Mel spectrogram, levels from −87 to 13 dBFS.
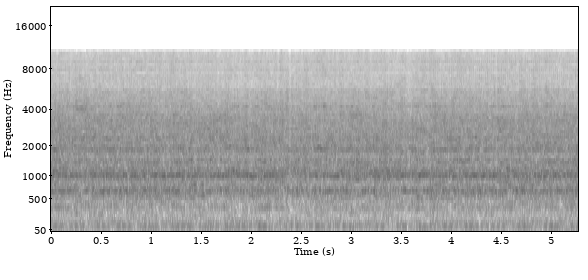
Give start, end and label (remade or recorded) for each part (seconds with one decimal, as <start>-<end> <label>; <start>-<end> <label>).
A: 0.0-1.4 recorded; 1.4-3.8 remade; 3.8-5.3 recorded

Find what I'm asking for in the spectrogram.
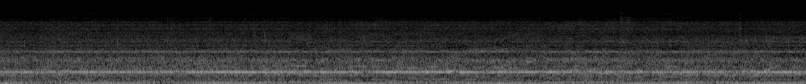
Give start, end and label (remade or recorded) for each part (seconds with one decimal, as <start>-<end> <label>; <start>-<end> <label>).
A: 0.0-0.8 remade; 0.8-2.9 recorded; 2.9-6.8 remade; 6.8-7.4 recorded; 7.4-8.1 remade

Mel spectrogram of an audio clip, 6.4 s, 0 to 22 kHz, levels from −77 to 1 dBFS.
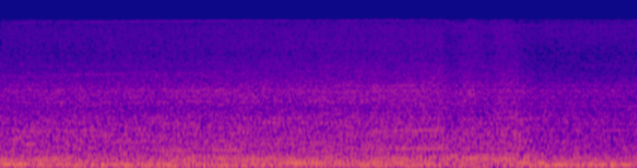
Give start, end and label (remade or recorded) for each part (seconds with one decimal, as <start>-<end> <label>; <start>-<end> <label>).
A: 0.0-6.4 recorded

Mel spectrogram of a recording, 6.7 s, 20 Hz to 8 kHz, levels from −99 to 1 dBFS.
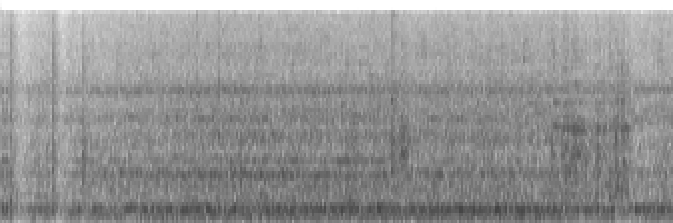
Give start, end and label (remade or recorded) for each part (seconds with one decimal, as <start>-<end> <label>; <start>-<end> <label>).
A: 0.0-0.6 remade; 0.6-6.7 recorded

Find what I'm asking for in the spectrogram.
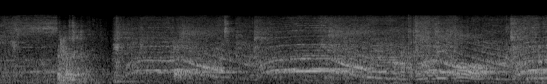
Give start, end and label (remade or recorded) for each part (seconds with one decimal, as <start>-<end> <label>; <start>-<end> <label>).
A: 0.0-3.7 recorded; 3.7-4.3 remade; 4.3-5.5 recorded

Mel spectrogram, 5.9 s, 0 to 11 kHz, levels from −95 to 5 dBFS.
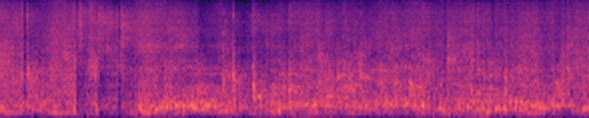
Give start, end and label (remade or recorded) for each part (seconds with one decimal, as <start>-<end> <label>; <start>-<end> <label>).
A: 0.0-5.9 remade

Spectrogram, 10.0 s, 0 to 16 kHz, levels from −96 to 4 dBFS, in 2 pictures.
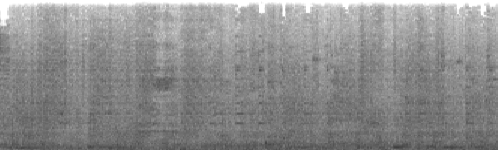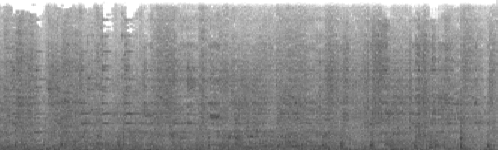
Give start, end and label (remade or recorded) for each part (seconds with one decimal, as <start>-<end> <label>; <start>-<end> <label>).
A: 0.0-2.2 remade; 2.2-3.5 recorded; 3.5-4.4 remade; 4.4-6.4 recorded; 6.4-10.0 remade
